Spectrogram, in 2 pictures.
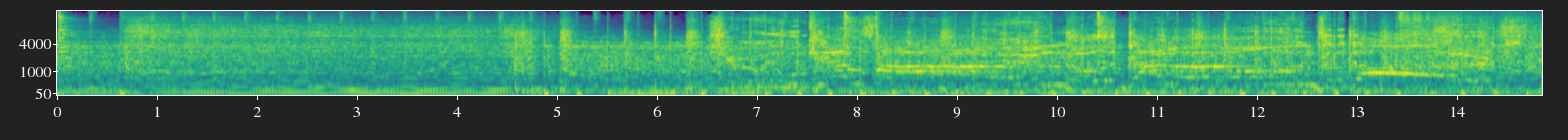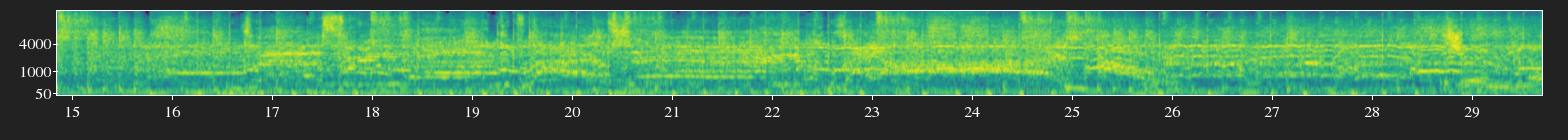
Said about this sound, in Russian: Поэтому в качестве перебивок у нас сегодня фрагменты новейших треков, буквально из-под мастеринга, их пока нигде нет, э, поэтому, можно сказать, эксклюзивная премьера.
